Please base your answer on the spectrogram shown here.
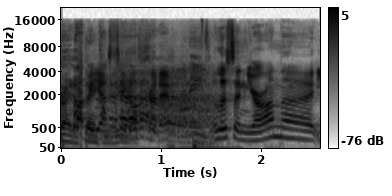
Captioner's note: laughter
